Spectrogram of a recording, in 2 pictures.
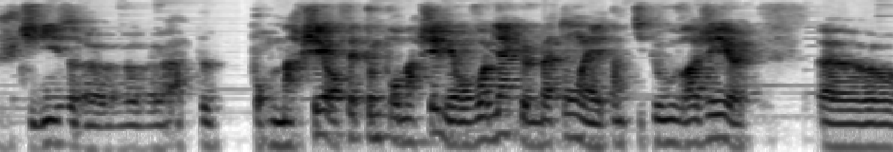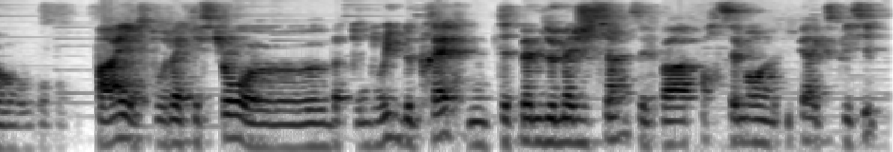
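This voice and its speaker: A man in his thirties playing a tabletop game, slowly and hesitantly describing his character. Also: lowish voice, fairly even intonation. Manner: slow and hesitant, many fillers. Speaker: player. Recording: very echoey, dull lo-fi sound with faint music.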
